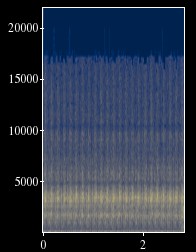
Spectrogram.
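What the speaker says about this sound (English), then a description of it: "the truck is going to idle real low for a while, and then it's going to idle up when it gets warm enough" A Ford 7.3 Powerstroke diesel truck idles low after a very cold start, its engine thrumming in a loud, steady, rapid pulse with no voices.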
